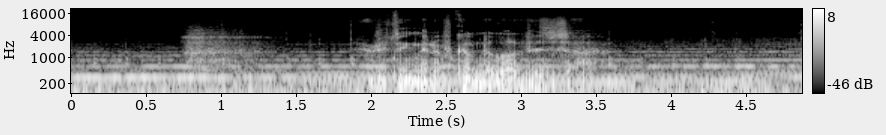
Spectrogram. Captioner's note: ominous music; sighs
